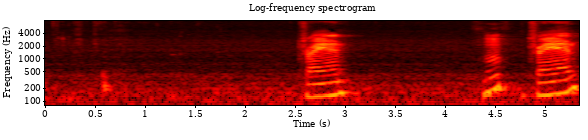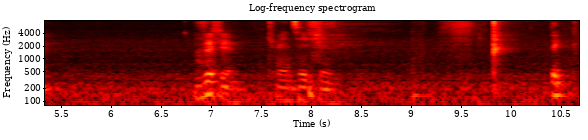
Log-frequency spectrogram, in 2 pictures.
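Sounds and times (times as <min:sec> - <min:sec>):
speech: 0:02.6 - 0:03.2, 0:04.4 - 0:05.4, 0:06.8 - 0:08.4, 0:10.4 - 0:10.6
single hand clap as transition: 0:09.8 - 0:10.1.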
